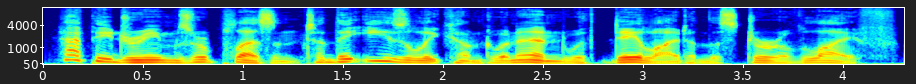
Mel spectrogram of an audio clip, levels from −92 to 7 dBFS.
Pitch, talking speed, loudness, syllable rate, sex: 125 Hz, 250 wpm, -18 LUFS, 5.8 syllables/s, male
